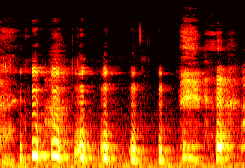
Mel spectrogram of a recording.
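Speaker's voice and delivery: high-pitched giggle; amused laugh at her own joke. Real, not acted. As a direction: let a high laugh bubble out.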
